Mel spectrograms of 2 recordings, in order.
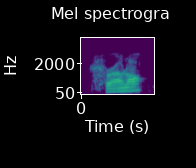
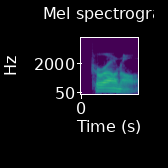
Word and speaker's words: Coronal: Ed, I always have to ask how to pronounce that. CORONAL? You did it correctly. Thank you. CORONAL.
